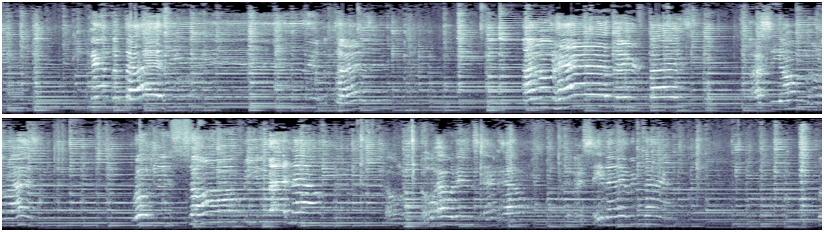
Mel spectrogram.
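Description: Acoustic guitar played continuously with a man singing along.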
